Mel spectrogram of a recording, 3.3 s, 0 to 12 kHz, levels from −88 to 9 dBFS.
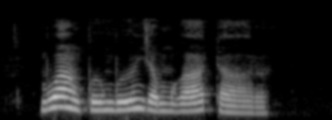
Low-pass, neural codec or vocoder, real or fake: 7.2 kHz; none; real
